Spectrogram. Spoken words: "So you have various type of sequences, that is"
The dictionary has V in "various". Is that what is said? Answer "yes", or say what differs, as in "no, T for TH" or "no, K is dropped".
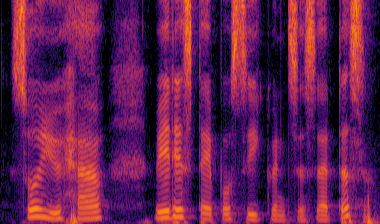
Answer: yes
